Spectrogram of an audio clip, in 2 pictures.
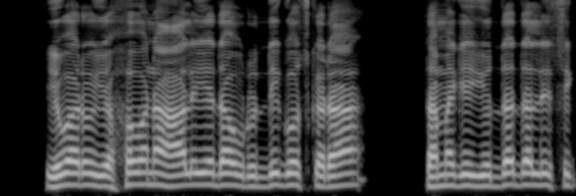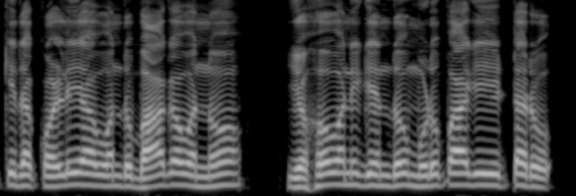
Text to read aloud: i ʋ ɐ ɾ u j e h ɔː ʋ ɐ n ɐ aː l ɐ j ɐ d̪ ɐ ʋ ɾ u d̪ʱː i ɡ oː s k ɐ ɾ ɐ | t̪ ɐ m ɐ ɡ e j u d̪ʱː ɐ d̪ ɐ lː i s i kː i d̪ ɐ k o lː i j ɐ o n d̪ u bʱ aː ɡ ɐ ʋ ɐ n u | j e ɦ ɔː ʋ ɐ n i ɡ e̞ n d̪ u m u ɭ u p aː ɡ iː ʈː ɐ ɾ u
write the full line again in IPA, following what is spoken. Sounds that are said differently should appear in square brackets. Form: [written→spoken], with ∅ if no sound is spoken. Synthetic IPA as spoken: i ʋ ɐ ɾ u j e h ɔː ʋ ɐ n ɐ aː l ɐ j ɐ d̪ ɐ ʋ ɾ u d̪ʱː i ɡ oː s k ɐ ɾ ɐ | t̪ ɐ m ɐ ɡ e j u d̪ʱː ɐ d̪ ɐ lː i s i kː i d̪ ɐ k o [lː→ɭː] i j ɐ o n d̪ u bʱ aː ɡ ɐ ʋ ɐ [n→nː] u | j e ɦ ɔː ʋ ɐ n i ɡ e̞ n d̪ u m u [ɭ→ɽ] u p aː ɡ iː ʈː ɐ ɾ u

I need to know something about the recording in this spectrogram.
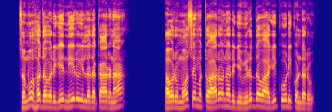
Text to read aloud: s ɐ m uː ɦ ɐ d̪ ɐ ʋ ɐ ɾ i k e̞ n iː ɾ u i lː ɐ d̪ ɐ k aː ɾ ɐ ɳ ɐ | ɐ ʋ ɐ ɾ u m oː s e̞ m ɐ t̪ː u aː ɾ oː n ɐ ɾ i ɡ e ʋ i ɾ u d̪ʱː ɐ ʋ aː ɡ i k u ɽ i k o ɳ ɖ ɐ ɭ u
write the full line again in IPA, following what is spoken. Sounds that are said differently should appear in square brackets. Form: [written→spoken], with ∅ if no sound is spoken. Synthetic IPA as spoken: s ɐ m uː ɦ ɐ d̪ ɐ ʋ ɐ ɾ i [k→ɡ] e̞ n iː ɾ u i lː ɐ d̪ ɐ k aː ɾ ɐ ɳ ɐ | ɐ ʋ ɐ ɾ u m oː s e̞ m ɐ t̪ː u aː ɾ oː n ɐ ɾ i ɡ e ʋ i ɾ u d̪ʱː ɐ ʋ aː ɡ i k [u→uː] ɽ i k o ɳ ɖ ɐ [ɭ→ɾ] u

